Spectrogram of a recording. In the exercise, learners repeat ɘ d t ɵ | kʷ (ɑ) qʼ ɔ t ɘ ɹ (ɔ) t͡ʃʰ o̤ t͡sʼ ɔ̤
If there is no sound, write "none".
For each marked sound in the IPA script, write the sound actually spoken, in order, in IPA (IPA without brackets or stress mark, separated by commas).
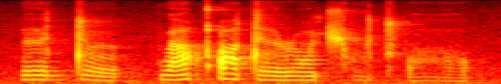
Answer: a, ɔ̃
